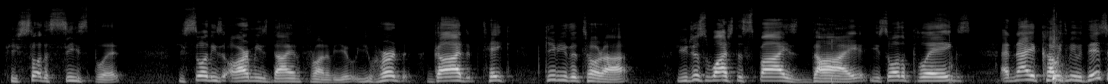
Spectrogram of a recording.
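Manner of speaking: loud, high, incredulous scolding; teacher scolding ungrateful people, loud and high; exasperated rebuke. Acted.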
